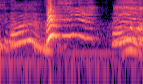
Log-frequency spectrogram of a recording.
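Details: A female Shiba Inu whines in high, wavering tones, excitedly greeting her owners on seeing them again after two weeks apart.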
